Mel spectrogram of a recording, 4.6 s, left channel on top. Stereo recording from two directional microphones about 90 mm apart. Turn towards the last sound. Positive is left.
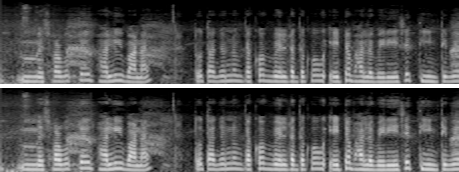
turn(degrees=-40)  # may be behind; listen again after turning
